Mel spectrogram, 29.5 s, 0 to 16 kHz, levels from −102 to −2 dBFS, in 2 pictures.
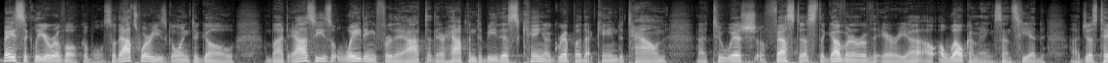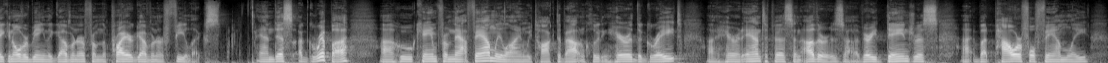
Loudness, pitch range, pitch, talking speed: -25 LUFS, 105-125 Hz, 115 Hz, 170 wpm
